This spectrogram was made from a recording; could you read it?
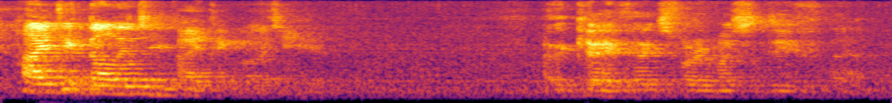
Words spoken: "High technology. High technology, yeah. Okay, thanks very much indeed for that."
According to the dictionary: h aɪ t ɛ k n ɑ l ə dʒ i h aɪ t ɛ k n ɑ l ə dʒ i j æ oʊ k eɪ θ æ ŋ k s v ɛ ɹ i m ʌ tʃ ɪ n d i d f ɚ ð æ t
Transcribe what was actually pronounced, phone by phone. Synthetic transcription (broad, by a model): h aɪ t ɛ k n ɑ l ə dʒ i h aɪ t ɛ k n ɑ l ə dʒ i oʊ k eɪ θ æ ŋ k s v ɛ ɹ i m ʌ tʃ ɪ n d i d f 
